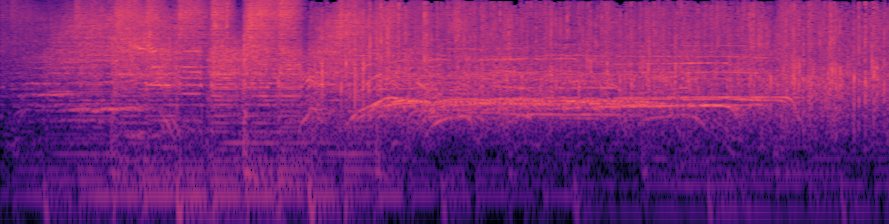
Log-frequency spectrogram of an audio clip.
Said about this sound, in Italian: Applauso a questo signore napoletano, applauso.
